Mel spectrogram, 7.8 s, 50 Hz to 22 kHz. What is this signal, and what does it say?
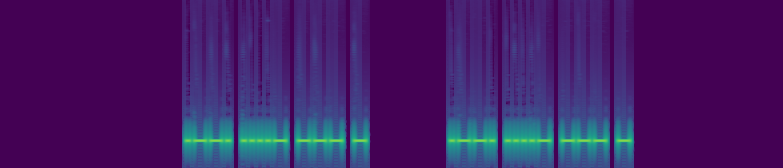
Morse code, heard as a keyed tone, about 30 wpm, 700 Hz. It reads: P4OT P4OT
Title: DXCC-100 Call Signs - 4 Characters - Repeated 2x - 30wpm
